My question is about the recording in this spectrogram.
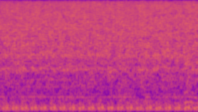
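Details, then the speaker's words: Small single-cylinder mower engine in a mudding mower, governor still connected with zip-tied spring for higher rpm; slightly uneven pulsing idle; runs fairly decent but needs more carburetor work; rough idle. "Runs fairly decent. It needs a little bit more carburetor work in it."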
